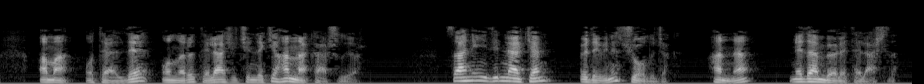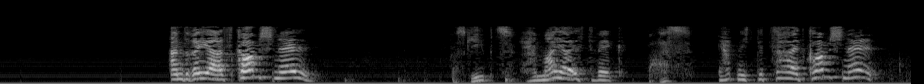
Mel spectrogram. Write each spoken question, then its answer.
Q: Hanna neden böyle telaşlı?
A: Hanna'nın telaşlanmasının nedeni Bay Mayer'in ortadan kaybolmuş olması.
